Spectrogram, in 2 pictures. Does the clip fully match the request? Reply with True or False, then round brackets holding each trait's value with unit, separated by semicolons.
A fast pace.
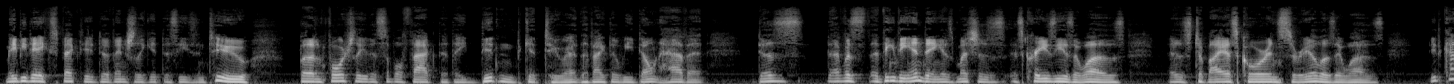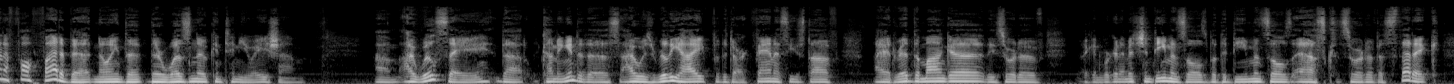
True (210 wpm)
